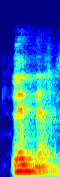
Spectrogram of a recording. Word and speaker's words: Laettner: disputándose ese lugar entre Christian Laettner, ¿así se pronuncia? Laettner, sí.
